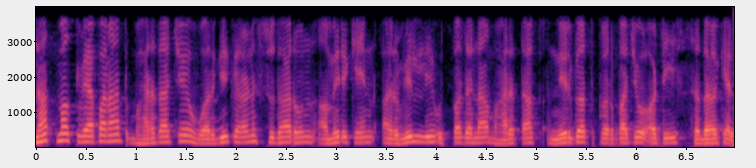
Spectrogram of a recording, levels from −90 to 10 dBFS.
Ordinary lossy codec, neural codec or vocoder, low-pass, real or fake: none; codec, 16 kHz in and 24 kHz out, 2.2 kbps, FireRedTTS-2 codec; 3.6 kHz; fake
